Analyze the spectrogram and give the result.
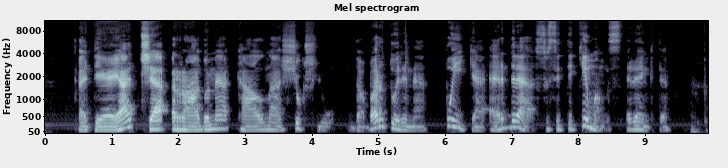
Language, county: Lithuanian, Vilnius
